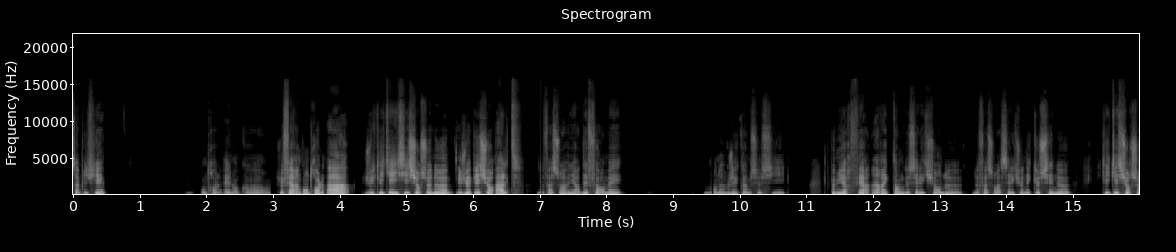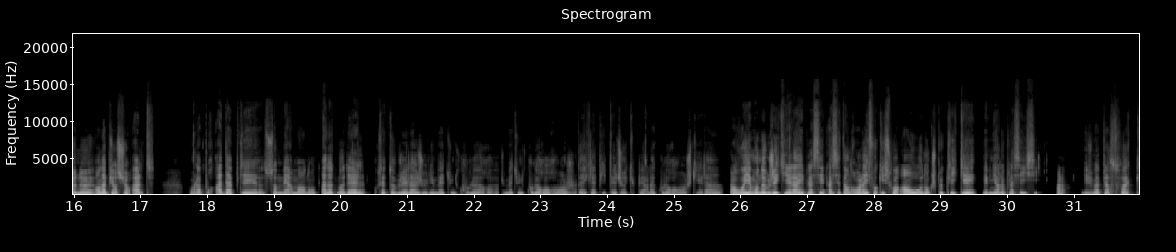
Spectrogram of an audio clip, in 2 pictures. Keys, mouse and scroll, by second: 2.3 ctrl+l, 2.9 ctrl+l, 4.8-8.3 drag, 9.2 alt+click, 10.6 alt+click, 11.7-13.3 drag, 15.2-17.9 drag, 21.3-22.5 middle drag, 23.6 click, 24.9 click, 29.0-30.6 drag, 31.6 click.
